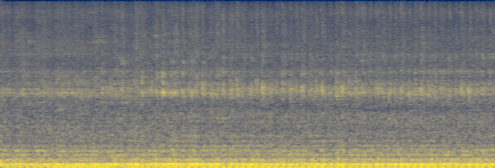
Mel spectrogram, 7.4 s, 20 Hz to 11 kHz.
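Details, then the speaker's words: 1970 Dodge Super Bee, original Magnum 440 Six Pack V8, after cold start: deep, loping idle with uneven, choppy exhaust pulse from a big cam, steady and strong; healthy engine. "Nice sound coming out this car. You get a little bit of a lopey"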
